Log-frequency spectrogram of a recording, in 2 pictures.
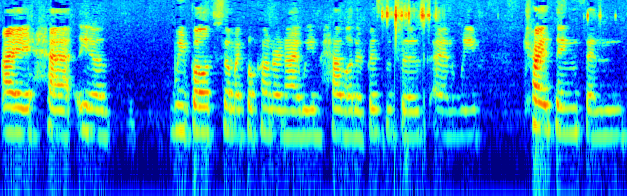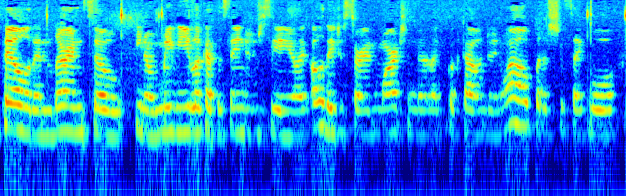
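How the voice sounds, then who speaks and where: A young woman whose first language is Spanish talks as a guest in a relaxed interview, her voice at a middling pitch. She rambles with frequent fillers and laughs easily, heard over a video call from home. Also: fairly quick, a little hiss or hum, poor audio. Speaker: guest entrepreneur. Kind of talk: casual interview chat.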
